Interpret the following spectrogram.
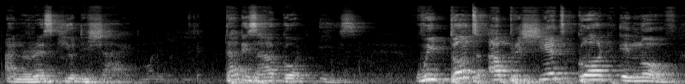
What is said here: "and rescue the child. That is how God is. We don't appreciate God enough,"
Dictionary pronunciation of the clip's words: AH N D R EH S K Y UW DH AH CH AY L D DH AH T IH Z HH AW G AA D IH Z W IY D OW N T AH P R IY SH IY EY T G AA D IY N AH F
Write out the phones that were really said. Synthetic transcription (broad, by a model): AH N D R EH S K Y UW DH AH SH AY D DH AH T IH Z HH AW G AA D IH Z W IY D OW N T AH P R IY SH IY EY T G AA D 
